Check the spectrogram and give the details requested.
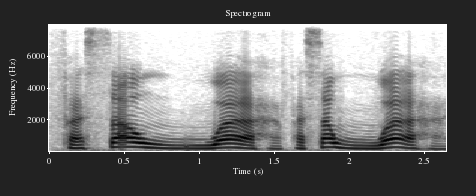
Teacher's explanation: mimnya jelas sempurna dulu mim baru masuk ke makhraj Fa fasawwaha ditekan sedikit karena wwnya bertasdid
